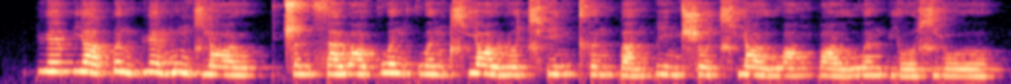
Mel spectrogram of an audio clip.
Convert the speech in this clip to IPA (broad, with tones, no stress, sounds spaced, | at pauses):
p ɥ ɛ˦ p j ä˥˨ p ə˥˨ n p ɥ ɛ˥˨ m ʊ˥˨ ŋ ɕ j ɑ˨˩ ʊ̯ | ʈ͡ʂ ə˨˦ n s ä˨˦ ɻ ɑ˨˩ ʊ̯ k w ə˥˨ n k w ə˨˩ n t͡ɕʰ j ɑ˥˨ ʊ̯ ɻ ɤ˨˦ t͡ɕʰ i˨˦ n kʰ ə˨˦ n p a˨˦ n p i˥˨ n ʂ ɤ˥˨ t͡ɕʰ j ɑ˥˨ ʊ̯ l w ɑ˨˦ ŋ p ɑ˨˩ ʊ̯ l w ə˦ n p j o˨˦ ʊ̯ ɕ j o˨˩ ʊ̯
